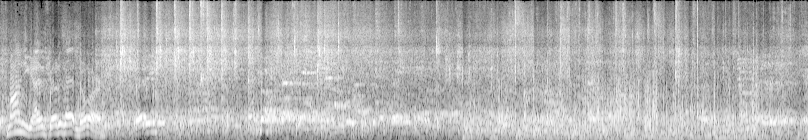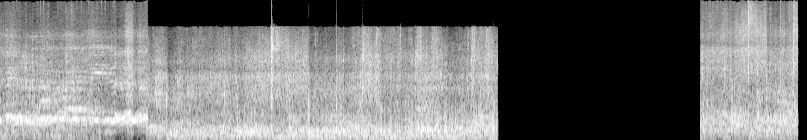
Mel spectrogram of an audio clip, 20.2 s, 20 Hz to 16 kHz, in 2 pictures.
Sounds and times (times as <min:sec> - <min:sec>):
Speech: 0:09.4 - 0:12.0.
